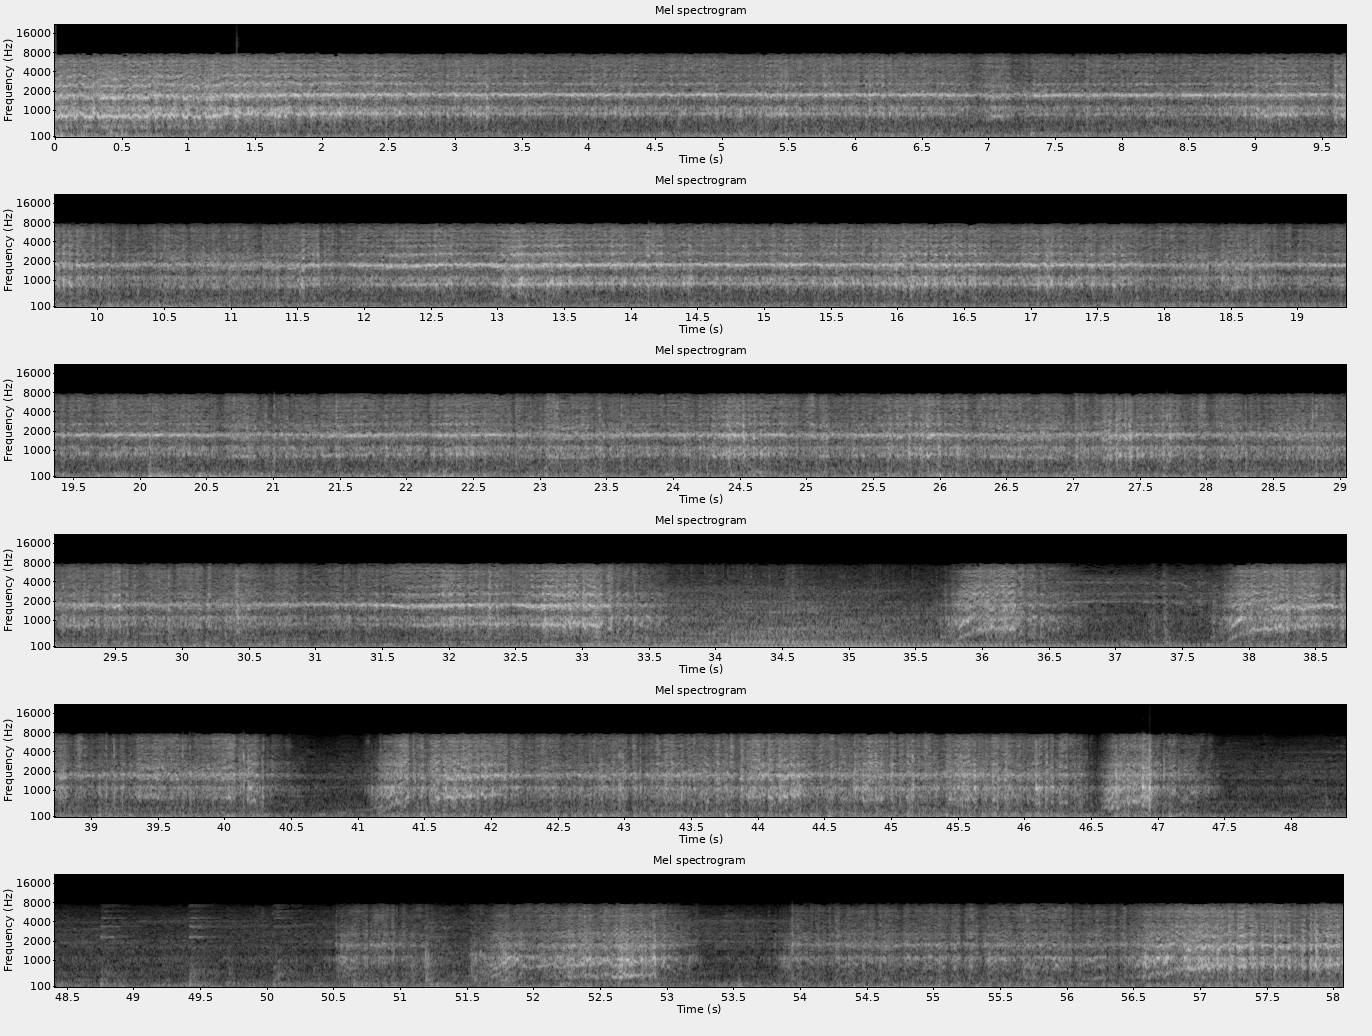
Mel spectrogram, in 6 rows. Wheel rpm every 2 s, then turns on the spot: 210, 230, 230, 230, 230, 220, 230, 230, 230, 230, 230, 230, 230, 220, 220, 220, 130, 30, 50, 190, 110, 210, 210, 60, 0, 40, 60, 100, 180.
none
